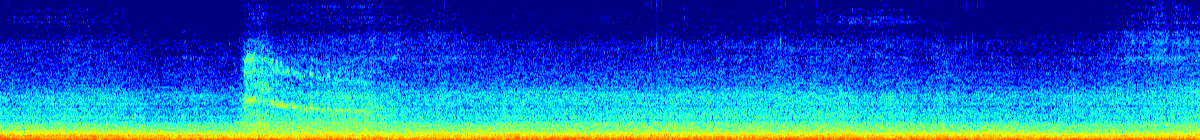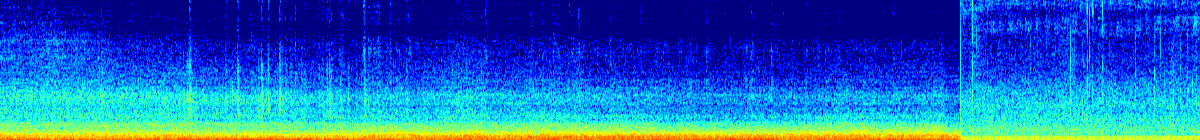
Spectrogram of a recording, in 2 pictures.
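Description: Automatic car wash's air dryers blowing, a steady loud rumble heard from inside the car's cabin, with a brief falling whistle about two seconds in. The rumble cuts off suddenly near the end, leaving a quieter steady hum.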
